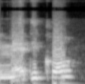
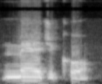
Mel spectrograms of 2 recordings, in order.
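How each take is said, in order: First: The d before i is a plain hard d. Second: The d before i sounds like English j. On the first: The speaker calls it wrong. "don't say medico" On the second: The speaker calls it right. "letters D I are pronounced as G"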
